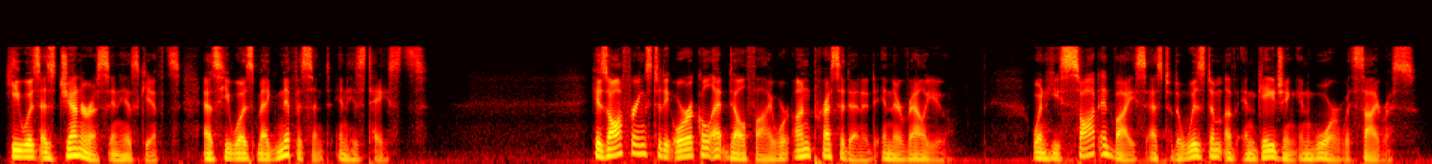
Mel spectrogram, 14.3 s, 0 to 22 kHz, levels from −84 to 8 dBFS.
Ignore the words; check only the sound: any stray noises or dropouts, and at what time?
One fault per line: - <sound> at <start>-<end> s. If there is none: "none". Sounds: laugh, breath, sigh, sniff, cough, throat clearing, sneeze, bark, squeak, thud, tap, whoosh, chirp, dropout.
none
